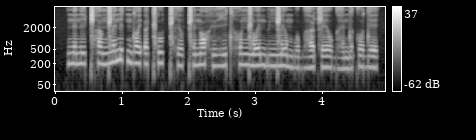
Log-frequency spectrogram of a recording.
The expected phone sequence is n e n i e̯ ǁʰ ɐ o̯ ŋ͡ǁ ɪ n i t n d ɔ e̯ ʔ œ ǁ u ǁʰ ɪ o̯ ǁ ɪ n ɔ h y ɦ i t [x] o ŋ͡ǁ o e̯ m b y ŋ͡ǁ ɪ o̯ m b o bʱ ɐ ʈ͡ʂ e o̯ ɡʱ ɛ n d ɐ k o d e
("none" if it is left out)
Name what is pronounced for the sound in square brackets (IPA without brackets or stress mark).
h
